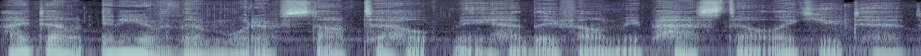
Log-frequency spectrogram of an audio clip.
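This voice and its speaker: A man's voice: fairly low pitch, fairly even intonation, moderate pace, creaky, dark tone, soft background music. A man voicing a devoted, world-weary immortal vampire companion in intimate roleplay ASMR, speaking tenderly and earnestly in formal phrasing. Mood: wistful, earnest. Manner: tender, earnest, hesitant, somewhat formal speech.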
